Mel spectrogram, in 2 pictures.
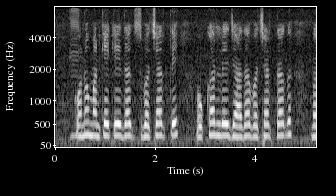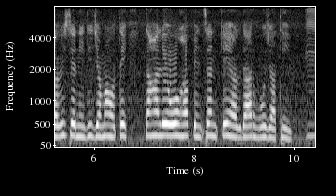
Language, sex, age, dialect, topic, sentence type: Chhattisgarhi, female, 18-24, Western/Budati/Khatahi, banking, statement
